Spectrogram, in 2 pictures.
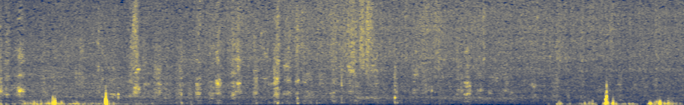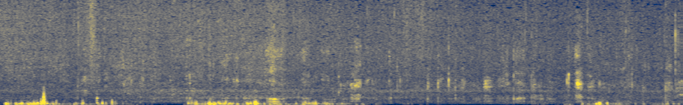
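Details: Homer, a Labrador Retriever waiting for Santa, pants and whimpers indoors in loud breathy bursts of several seconds each, with short quiet gaps between them and a few sharper single sounds.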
